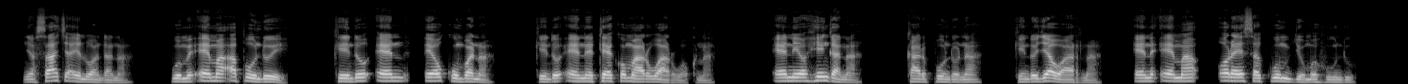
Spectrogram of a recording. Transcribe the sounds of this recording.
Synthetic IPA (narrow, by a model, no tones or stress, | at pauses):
ɲasat͡ʃaɛlwandana̰ | kwomɛʔɛmaʔapondoe | kendoʔɛnɛɔkʊmbana | kendoʔɛnɛtɛkɔmarwarwɔkna | ɛnɪɔɦɪŋɡana | karpondona | kendod͡ʒawarna | ɛnʔɛma | ɔɾɛsakwomd͡ʒomaɦundu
